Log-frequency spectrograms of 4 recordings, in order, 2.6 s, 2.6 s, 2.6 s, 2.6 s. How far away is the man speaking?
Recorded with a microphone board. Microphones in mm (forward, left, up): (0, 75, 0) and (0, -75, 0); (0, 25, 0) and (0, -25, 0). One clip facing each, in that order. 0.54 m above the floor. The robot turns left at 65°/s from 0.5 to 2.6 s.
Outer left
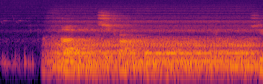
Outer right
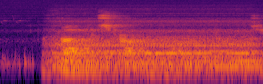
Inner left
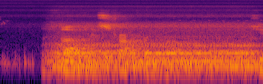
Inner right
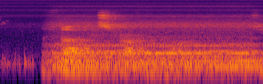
About 8 m.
